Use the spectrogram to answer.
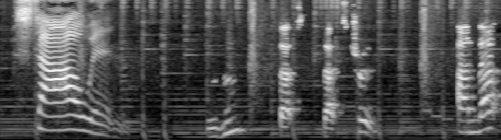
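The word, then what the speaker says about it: Samhain: a m h a i n but it's pronounced sa mhm that's that's true and that lasts from October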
